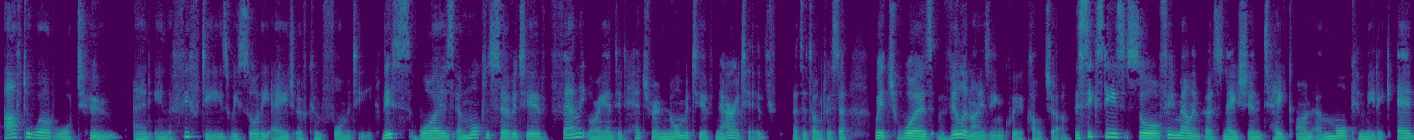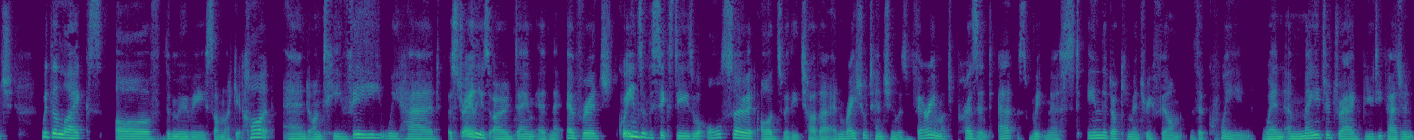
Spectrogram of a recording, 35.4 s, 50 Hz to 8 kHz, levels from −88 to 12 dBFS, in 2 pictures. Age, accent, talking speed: 30-49, Australian, 160 wpm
